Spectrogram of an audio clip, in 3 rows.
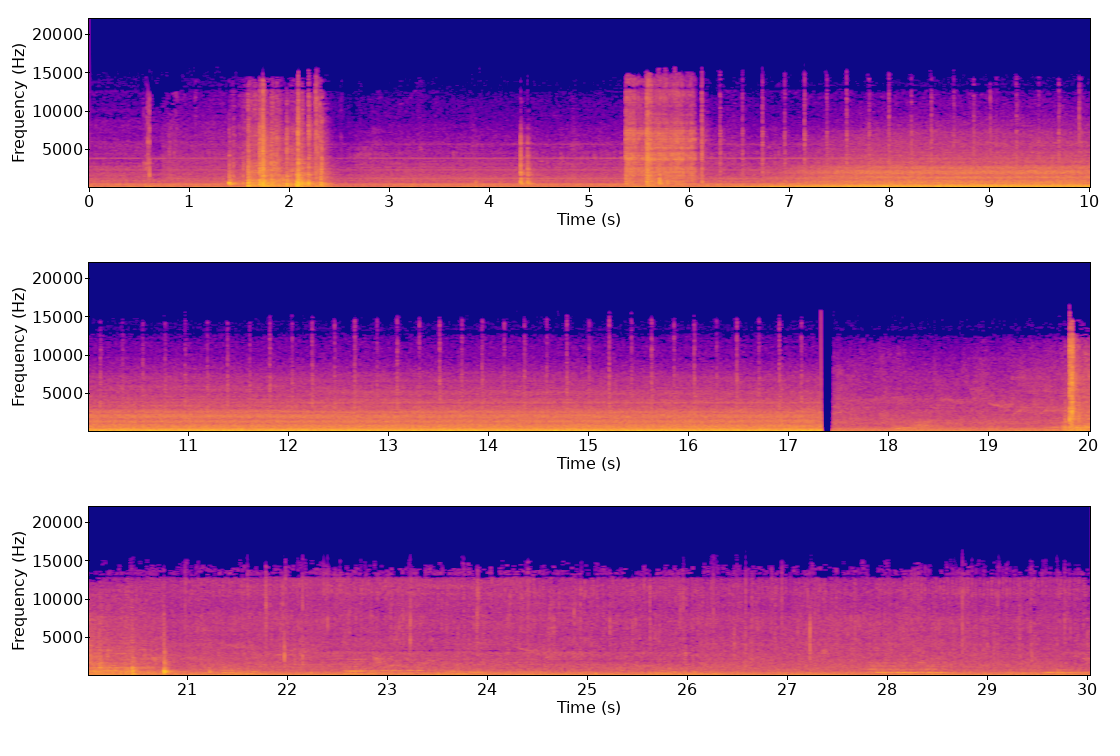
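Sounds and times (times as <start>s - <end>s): air fryer fan humming: 0.0s - 17.4s, 18.0s - 30.0s
timer ticking faintly: 6.2s - 17.4s.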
